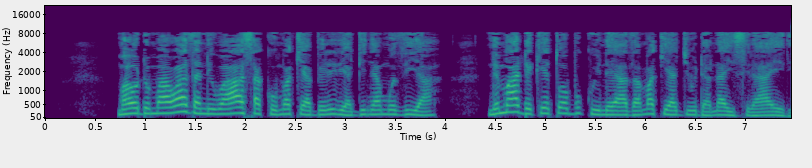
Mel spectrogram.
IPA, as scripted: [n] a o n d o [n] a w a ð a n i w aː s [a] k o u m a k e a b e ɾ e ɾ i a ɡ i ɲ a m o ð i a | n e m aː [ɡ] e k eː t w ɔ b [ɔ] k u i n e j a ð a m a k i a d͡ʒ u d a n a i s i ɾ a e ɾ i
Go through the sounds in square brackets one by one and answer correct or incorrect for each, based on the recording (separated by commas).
incorrect, incorrect, correct, incorrect, incorrect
